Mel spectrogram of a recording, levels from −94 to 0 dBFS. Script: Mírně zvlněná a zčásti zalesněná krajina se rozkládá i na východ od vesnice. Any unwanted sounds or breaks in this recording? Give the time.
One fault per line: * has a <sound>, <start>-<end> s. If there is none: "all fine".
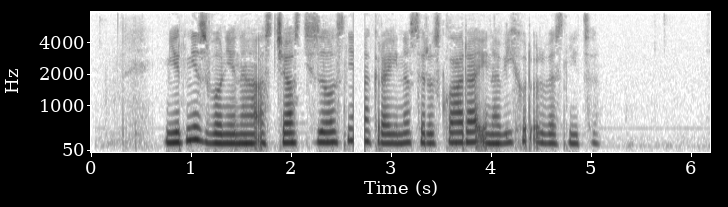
* has a dropout, 2.6-2.7 s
